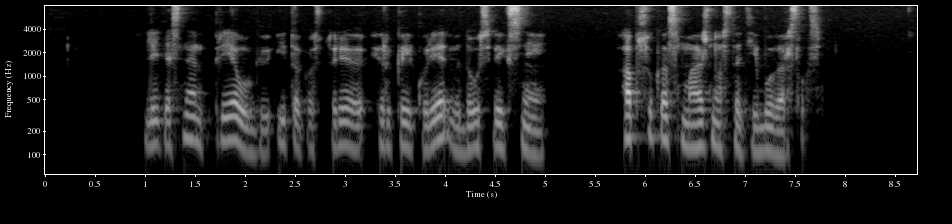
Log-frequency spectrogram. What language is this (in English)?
Lithuanian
